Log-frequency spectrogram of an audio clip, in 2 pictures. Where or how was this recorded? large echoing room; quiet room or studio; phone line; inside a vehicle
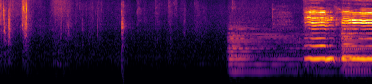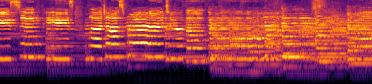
large echoing room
